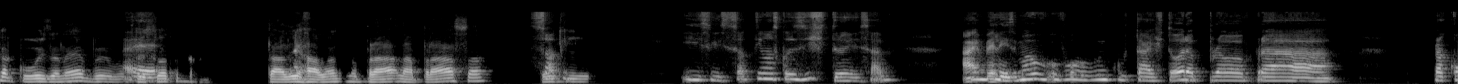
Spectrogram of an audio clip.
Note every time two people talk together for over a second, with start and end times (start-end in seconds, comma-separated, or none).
none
